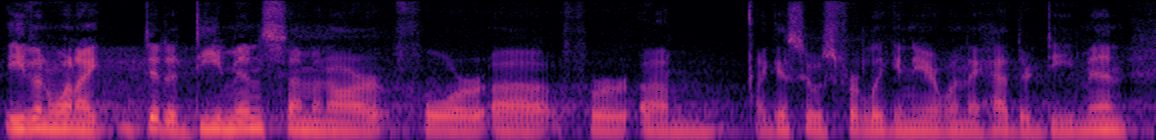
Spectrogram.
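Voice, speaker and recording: Halting middle-aged man in a reverberant hall. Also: on the high side, fairly even intonation, a little mellow. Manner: halting, many restarts and fillers. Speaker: panel speaker. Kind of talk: personal story at a conference panel.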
